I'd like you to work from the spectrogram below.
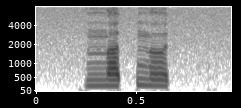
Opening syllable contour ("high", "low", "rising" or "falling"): rising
